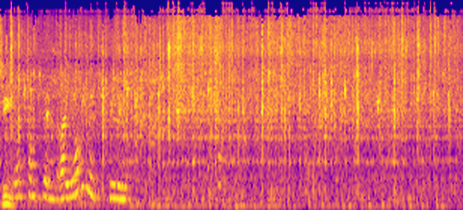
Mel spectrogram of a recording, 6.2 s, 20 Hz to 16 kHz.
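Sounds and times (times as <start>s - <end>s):
mustard rabbit frying in a pan in a restaurant kitchen: 0.0s - 6.1s.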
